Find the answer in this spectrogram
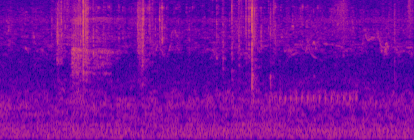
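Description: Birds chirping a few times over a steady low rumble, with a brief fast trill near the end.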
